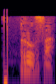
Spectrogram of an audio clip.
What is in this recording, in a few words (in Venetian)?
"rufa", Veneto; filth, scabs; sudiciume, incrostazioni della pelle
